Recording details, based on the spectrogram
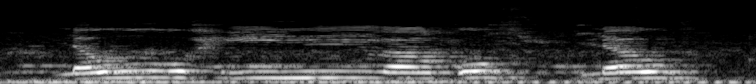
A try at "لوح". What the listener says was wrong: لوح، ہا کو بھی ادا کرنا ہے وقوف میں. لوح، زور سے.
